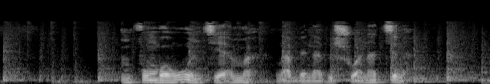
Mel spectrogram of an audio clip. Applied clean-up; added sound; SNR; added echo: none; Drum / Drum kit; 13 dB; none.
